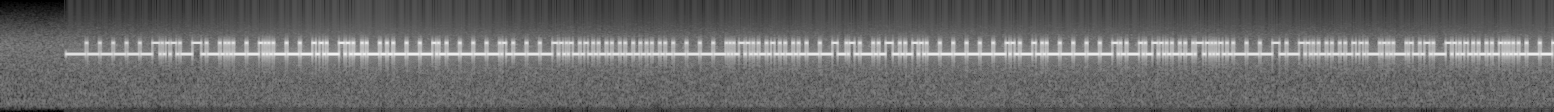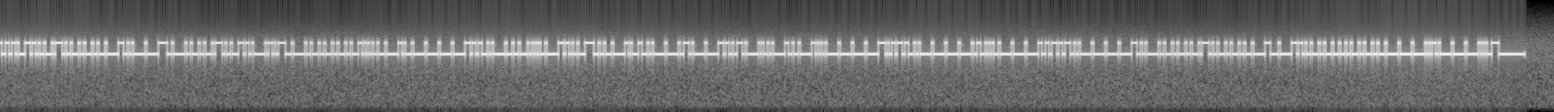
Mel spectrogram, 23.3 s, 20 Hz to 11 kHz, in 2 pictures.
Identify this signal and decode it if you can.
RTTY (75 baud, 850 Hz shift), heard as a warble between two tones, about 2550 Hz centre. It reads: TJRI KQGB BW1Y 2MZ9 LCHG 340O 8DBA W4IG 3NT3 DO4G CQKY 5GCA AFPR CWYI NN3M 1SYO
